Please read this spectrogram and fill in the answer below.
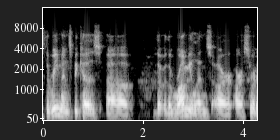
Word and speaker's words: Remans: The one mispronunciation I caught was Riemann. The Remans. Oh. So, you know the story of Romulus and Remus, right? The Remus was the slaves, right?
